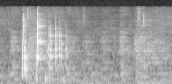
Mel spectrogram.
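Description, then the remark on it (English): Dice, switched in for another, are rolled for an attack and clatter and tumble across a hard surface in a quick burst of several sharp, bright clicks, followed by a lone click a moment later. “I'm just going to switch this dice in.”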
